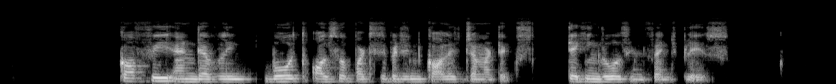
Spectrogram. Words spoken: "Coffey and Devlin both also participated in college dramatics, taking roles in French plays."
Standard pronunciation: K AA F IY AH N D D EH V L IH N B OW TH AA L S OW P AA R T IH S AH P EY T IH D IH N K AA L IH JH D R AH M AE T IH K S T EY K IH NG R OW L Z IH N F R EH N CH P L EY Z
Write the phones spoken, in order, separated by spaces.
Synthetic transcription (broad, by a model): K AA F IY AH N D D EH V L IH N B OW T AA L S OW P AA R T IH S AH P EY T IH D IH N K AA L IH JH D R AH M AE T IH K S T EY K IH NG R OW L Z IH N F R EH N CH P L EY S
